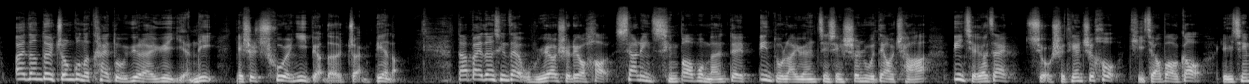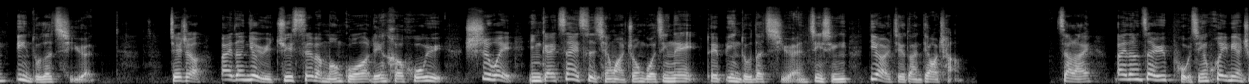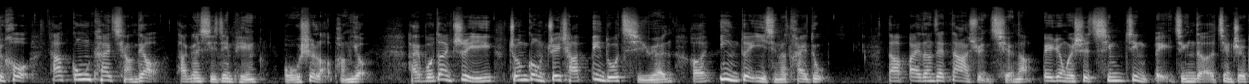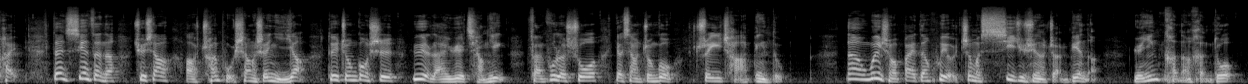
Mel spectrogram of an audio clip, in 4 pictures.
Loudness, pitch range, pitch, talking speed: -18 LUFS, 130-205 Hz, 165 Hz, 280 characters per minute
